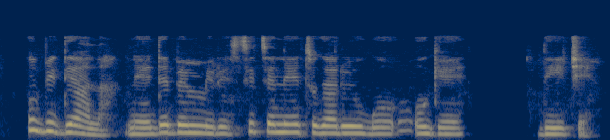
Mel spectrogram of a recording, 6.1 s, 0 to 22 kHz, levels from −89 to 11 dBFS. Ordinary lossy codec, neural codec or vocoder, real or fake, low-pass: none; none; real; none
